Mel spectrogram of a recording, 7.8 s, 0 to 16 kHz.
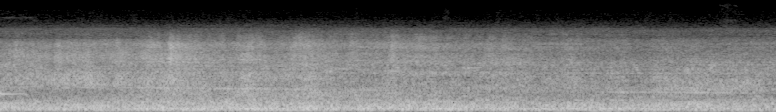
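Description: Boeing 787 Dreamliner taking off from a busy airport, a loud, steady jet engine roar filling the whole stretch without letup.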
